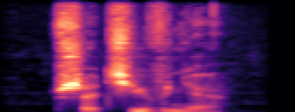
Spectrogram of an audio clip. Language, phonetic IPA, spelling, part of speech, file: Polish, [pʃɛˈt͡ɕivʲɲɛ], przeciwnie, adverb / particle, Pl-przeciwnie.ogg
